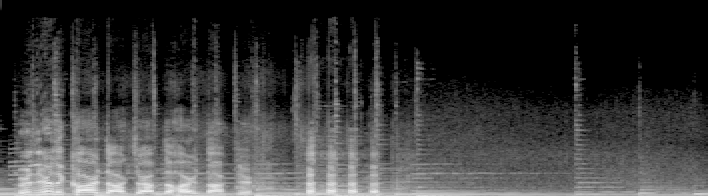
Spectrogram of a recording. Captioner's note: laughs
